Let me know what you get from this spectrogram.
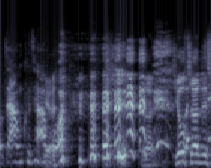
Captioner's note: laughs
